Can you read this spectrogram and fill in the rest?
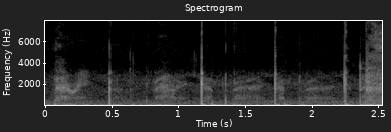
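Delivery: soft whispered praise, sped up in the middle; soft whispered very good. Real, not acted. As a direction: whisper it quickly over and over.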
